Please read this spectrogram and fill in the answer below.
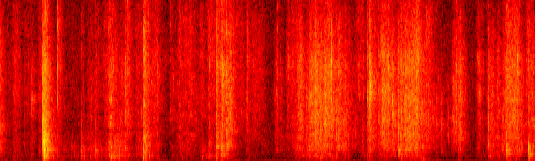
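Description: Small cardboard gift box and its paper packing being handled and opened: paper rustling and crinkling, with a sharp knock a little under a second in.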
